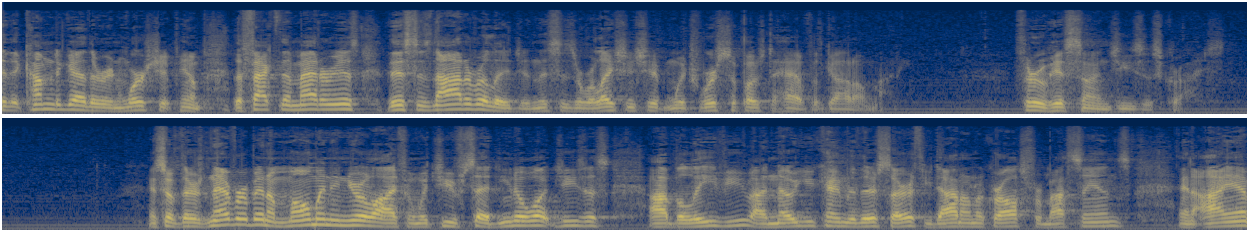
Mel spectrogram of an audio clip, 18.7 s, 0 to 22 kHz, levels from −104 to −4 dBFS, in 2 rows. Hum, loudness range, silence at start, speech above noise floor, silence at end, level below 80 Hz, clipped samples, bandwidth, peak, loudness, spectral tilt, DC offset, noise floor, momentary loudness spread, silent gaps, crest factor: none; 9 LU; 0 s; 35 dB; 0 s; -66 dBFS; under 0.1%; 16.5 kHz; -8 dBFS; -28 LUFS; -5 dB/octave; under 0.1%; -63 dBFS; 13 LU; none; 20 dB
